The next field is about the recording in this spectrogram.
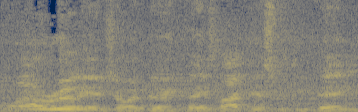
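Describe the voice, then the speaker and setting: A man's voice: on the high side, completely flat delivery, a little fast, close to an everyday voice. A man playing a casual, joking teenage boyfriend in a live old-time radio drama. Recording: roomy, distant live stage recording with noise.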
